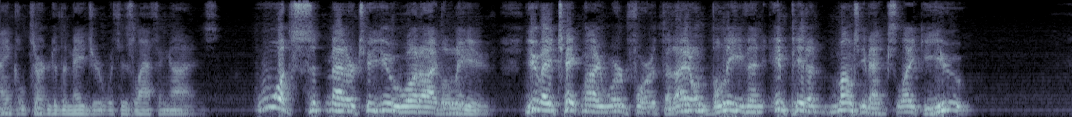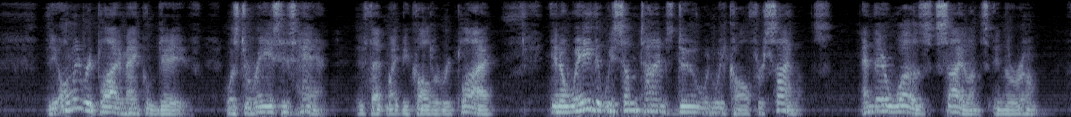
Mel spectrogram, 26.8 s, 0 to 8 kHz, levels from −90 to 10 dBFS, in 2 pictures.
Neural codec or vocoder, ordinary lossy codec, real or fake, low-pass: vocoder, 24 kHz, 100 mel bands, Vocos; Opus, 24 kbps; fake; 7.2 kHz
